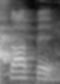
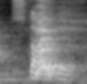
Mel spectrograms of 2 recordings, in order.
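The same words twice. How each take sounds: First: Said in the usual way. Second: Much higher, playful stop it; high playful scold. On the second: Real, not acted. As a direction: squeak it up at the dog. Telling off excited dog.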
